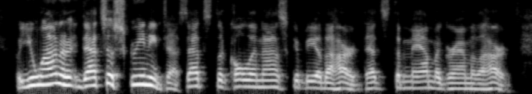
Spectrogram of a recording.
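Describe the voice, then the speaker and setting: With lively intonation and a fairly high pitch, a man talks at a fairly quick pace against a quiet background. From US Midwest, suburban Detroit, Michigan. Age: 60s. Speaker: cardiologist. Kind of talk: interview.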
